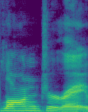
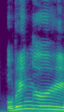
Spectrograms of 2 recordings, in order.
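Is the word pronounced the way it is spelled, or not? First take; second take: not as spelled; as spelled. First: The word is not pronounced as it is spelled. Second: The word is pronounced the way it is spelled. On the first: The speaker calls it right. "instead of lingerie" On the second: The speaker calls it wrong. "I used to say uh, lingerie"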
